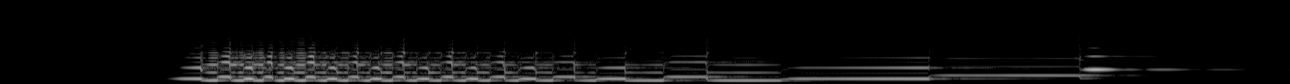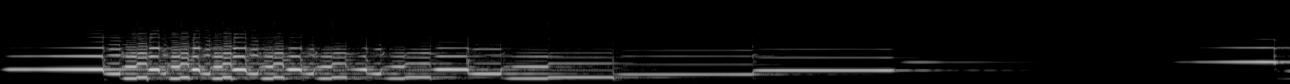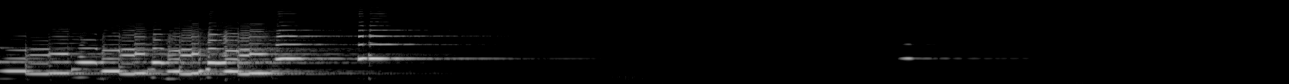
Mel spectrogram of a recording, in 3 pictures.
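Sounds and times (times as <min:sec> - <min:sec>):
clarinet: 0:01.8 - 0:12.0, 0:13.0 - 0:22.8, 0:24.8 - 0:31.0.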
